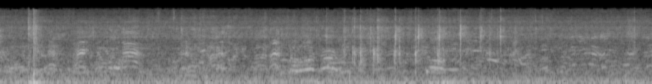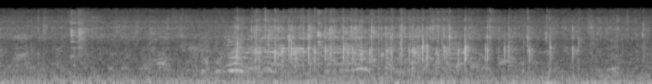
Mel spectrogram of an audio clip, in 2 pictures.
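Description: A crowd of spectators cheers and calls out nearby outdoors.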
